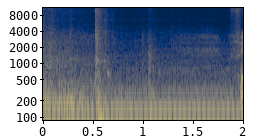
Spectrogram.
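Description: A single sharp click with a low thump about half a second in as the cabinet-style closet door is unlatched and swung open, over a steady low hum.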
